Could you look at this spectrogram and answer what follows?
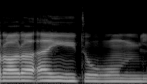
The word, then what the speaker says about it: رأيتهم: Pay attention to the pronunciation of ra. Sometimes you pronounce it lightly. والشمس والقمر رأيتهم. That's not Arabic, fluent Arabic. You got it. It should be fluent Arabic.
